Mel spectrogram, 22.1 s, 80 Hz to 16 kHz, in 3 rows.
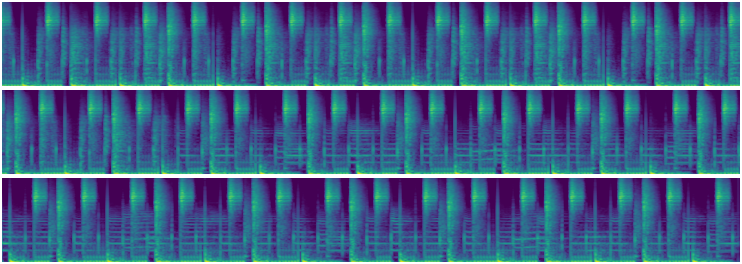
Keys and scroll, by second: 0.8 super+z, 15.7-17.0 typing, 16.9 Return, 18.4 typing, 21.3 typing.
